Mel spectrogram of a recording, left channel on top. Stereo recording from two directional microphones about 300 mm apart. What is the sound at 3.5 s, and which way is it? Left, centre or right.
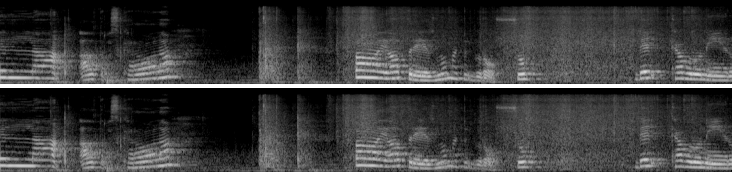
Speech, centre.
